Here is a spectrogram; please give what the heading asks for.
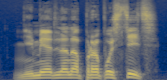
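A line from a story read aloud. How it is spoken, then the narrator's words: Loud bark. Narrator (Russian): гаркнул странник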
